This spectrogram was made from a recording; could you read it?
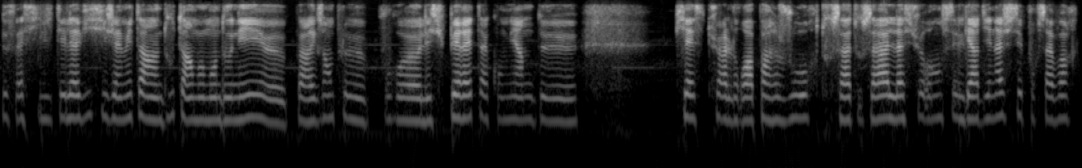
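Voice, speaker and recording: Her medium-pitched voice bright and forceful but flat in delivery, a woman guides a new hire step by step at a moderate pace. She plays a seasoned garage employee in a casual online roleplay chat, captured in lo-fi sound.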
